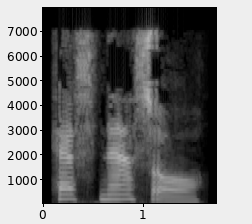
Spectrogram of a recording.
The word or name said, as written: hessen nassau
